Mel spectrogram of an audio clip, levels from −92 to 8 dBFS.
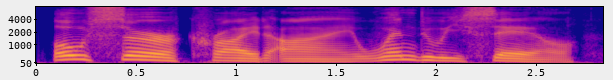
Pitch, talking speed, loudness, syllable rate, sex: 150 Hz, 170 wpm, -17 LUFS, 3.2 syllables/s, male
